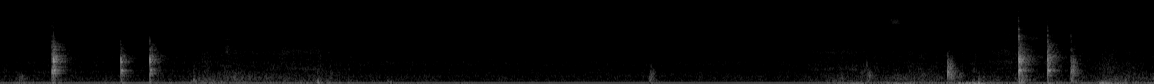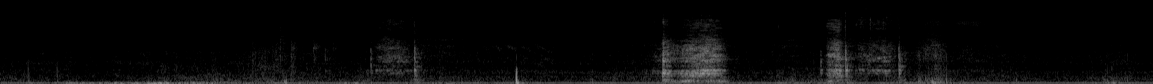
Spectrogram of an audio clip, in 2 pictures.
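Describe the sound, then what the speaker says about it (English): Paper for scrapbooking is chopped with a paper trimmer in a series of sharp, irregular slicing clacks and rasping swipes, close but slightly off to the side, with quiet gaps between bursts. "Okay, I'm gonna just do some chopping over here off camera. Some paper chopping."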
